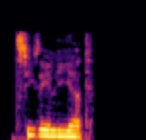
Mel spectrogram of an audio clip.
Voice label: "ziseliert", German; adjectives

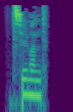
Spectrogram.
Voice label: "zimmernd", German; adjectives

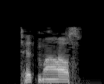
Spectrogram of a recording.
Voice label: "titmouse", English; nouns

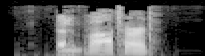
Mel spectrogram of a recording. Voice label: "unbuttered", English; adjectives

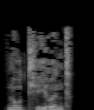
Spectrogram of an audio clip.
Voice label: "notierend", German; adjectives

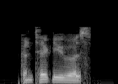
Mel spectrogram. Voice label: "contiguous", English; adjectives

